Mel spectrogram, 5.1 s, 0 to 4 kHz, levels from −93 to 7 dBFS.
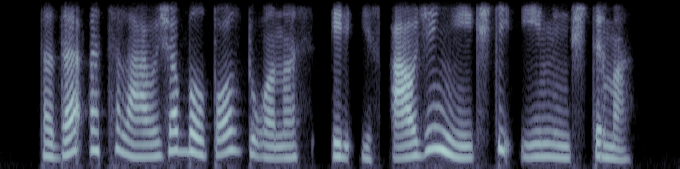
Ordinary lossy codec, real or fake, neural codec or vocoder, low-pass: Opus, 24 kbps; fake; codec, 16 kHz, 0.7 kbps, FocalCodec; 3.6 kHz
